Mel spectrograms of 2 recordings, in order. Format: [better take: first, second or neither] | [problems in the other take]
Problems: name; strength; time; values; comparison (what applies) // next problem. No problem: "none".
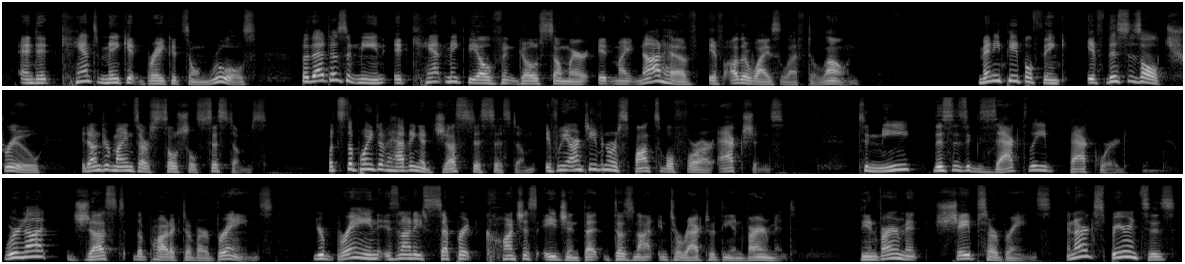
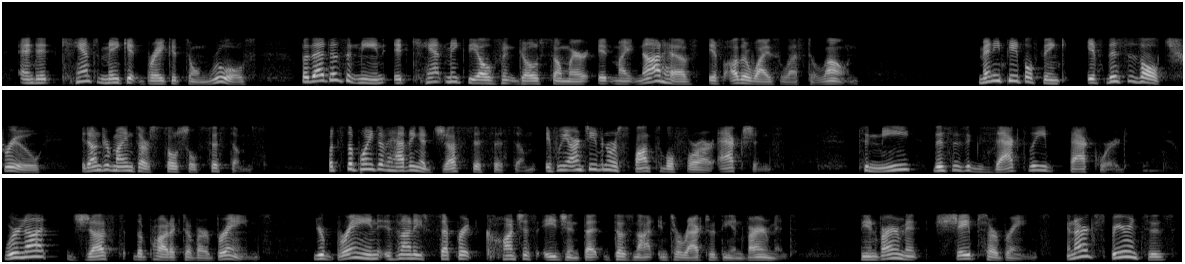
first | phone-call audio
